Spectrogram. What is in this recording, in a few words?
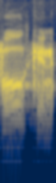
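"Vulcan", English; USA; AirDefence; DCS; Allied Flight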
